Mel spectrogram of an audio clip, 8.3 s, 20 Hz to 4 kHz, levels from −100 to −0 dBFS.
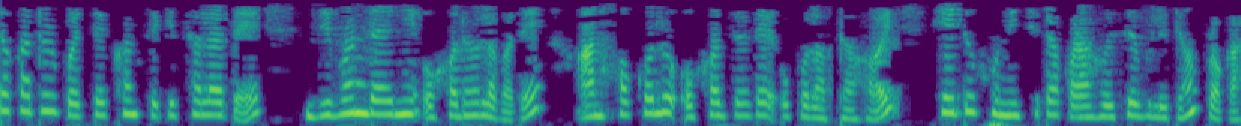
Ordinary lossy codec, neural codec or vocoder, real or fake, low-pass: MP3, 16 kbps; none; real; 3.6 kHz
